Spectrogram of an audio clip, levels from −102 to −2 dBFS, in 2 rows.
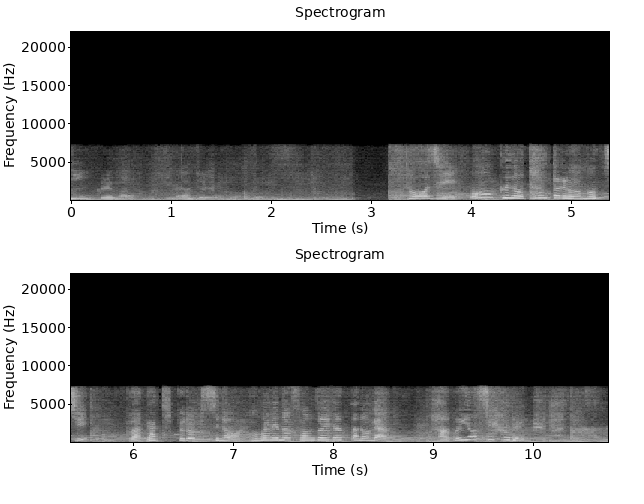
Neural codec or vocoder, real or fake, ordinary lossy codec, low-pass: codec, 44.1 kHz, 2.6 kbps, DAC; fake; AAC, 48 kbps; 7.2 kHz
